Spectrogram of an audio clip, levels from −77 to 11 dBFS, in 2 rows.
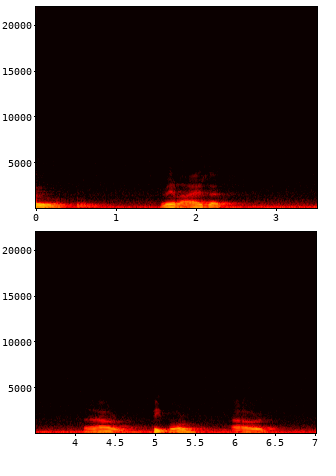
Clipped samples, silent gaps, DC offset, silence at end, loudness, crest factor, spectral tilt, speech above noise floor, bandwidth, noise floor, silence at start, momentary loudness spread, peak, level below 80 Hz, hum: under 0.1%; none; under 0.1%; 0 s; -29 LUFS; 20 dB; -10 dB/octave; 22 dB; 17.5 kHz; -49 dBFS; 0 s; 21 LU; -10 dBFS; -54 dBFS; none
